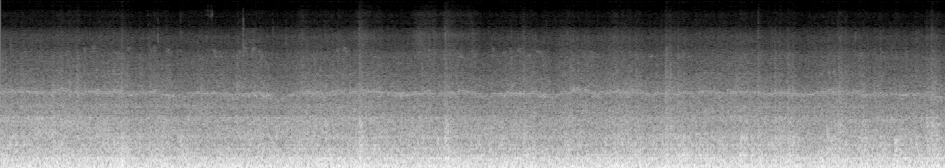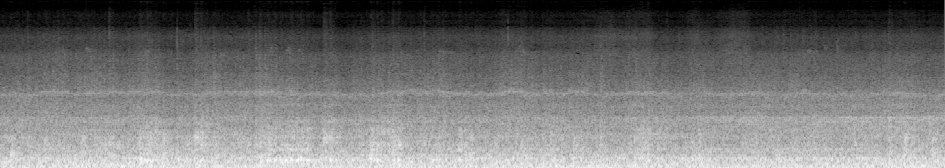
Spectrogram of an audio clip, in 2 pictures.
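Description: Electric commuter train running along the line, heard from inside the front of the leading car: a steady, loud running rumble with a faint, constant high tone above it.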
